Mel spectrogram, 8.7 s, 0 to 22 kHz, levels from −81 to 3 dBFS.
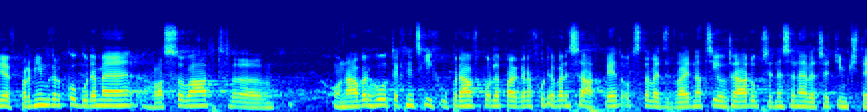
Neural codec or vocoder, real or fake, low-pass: autoencoder, 48 kHz, 128 numbers a frame, DAC-VAE, trained on Japanese speech; fake; 10.8 kHz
